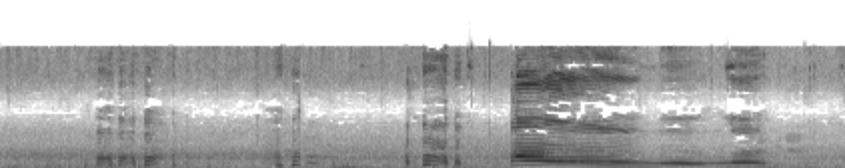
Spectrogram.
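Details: Baby girl crying for milk: short whimpers then a long rising-and-falling wail; infant hunger cry.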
